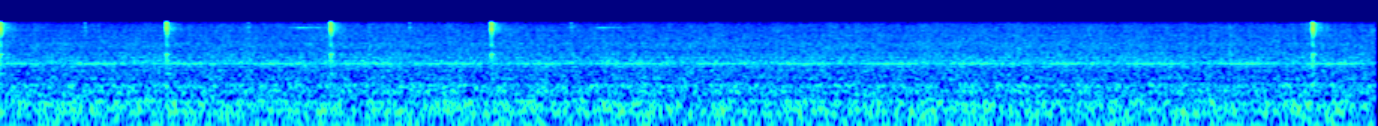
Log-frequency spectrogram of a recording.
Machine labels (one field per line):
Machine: valve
